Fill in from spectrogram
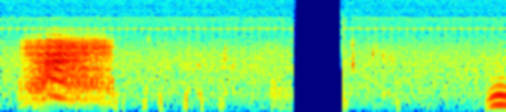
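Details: A male Eurasian eagle-owl (Bubo bubo hispanus) in breeding season, offering a vole to the female as a nuptial gift, gives a loud, harsh rasping screech of about half a second, then faint soft clucks, ending with a brief wavering tonal note.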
